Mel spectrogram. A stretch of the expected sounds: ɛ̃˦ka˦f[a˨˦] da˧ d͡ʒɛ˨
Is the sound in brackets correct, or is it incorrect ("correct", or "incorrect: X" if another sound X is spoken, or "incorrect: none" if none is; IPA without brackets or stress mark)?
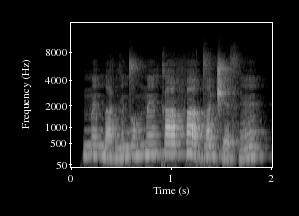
incorrect: a˦˨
